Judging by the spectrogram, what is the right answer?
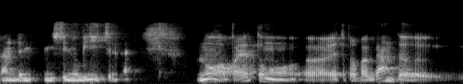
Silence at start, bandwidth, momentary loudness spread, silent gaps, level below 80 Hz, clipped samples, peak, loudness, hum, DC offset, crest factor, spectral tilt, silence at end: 0 s; 7.6 kHz; 11 LU; none; -62 dBFS; under 0.1%; -8 dBFS; -19 LUFS; none; under 0.1%; 12 dB; -5.5 dB/octave; 0.25 s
